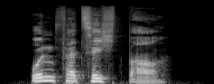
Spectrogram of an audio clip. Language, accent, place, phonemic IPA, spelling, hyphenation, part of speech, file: German, Germany, Berlin, /ˌʊnfɛʁˈt͡sɪçtbaːɐ̯/, unverzichtbar, un‧ver‧zicht‧bar, adjective, De-unverzichtbar.ogg
- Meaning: indispensable, essential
